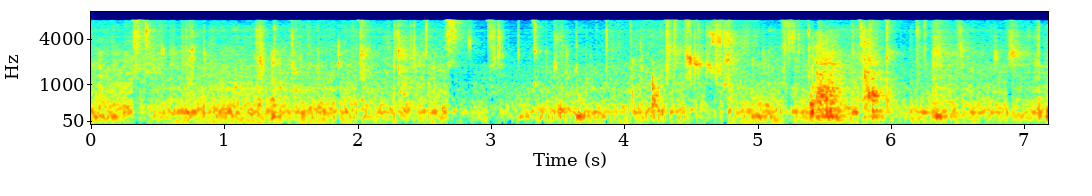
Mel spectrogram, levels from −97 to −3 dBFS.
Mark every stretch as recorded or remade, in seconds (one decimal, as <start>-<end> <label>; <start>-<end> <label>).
0.0-7.2 remade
